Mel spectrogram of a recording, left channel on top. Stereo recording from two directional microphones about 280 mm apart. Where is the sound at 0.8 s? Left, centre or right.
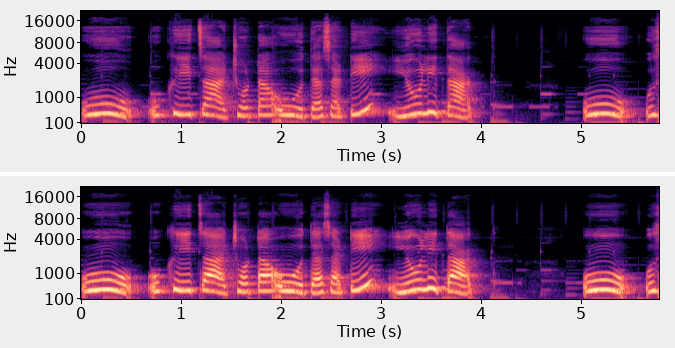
Centre.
